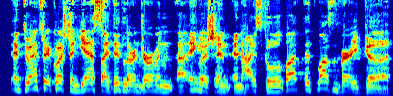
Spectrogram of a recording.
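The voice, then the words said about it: Austrian-German-sounding English accent. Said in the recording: “you can hear from my accent, I still sound like Arnold.”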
